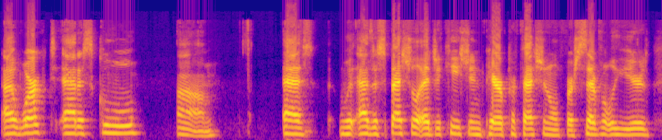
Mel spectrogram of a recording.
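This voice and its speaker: A woman's voice: fairly low pitch, steady tone, normal speed, a bit bright. A woman speaking earnestly and candidly as an interview guest, in a conversational style.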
